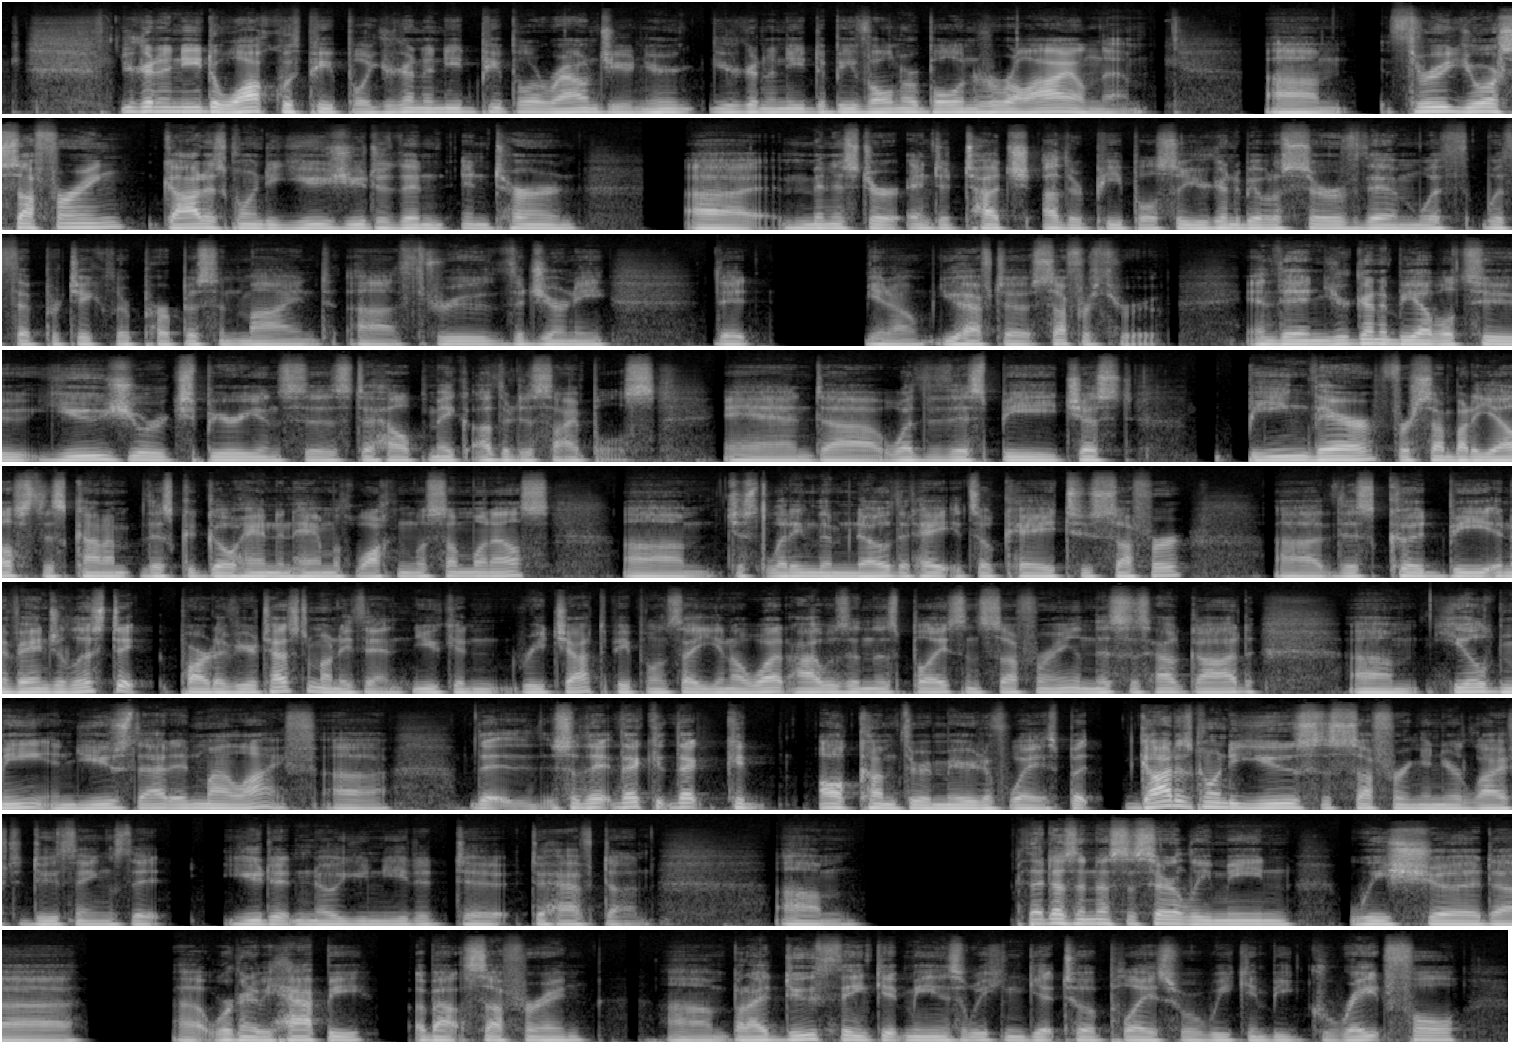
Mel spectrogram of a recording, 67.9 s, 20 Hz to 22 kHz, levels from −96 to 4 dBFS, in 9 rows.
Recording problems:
none

